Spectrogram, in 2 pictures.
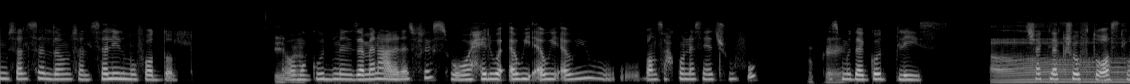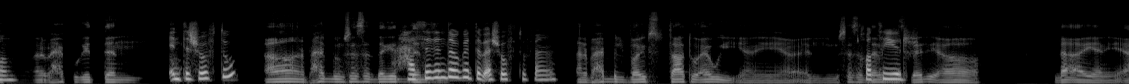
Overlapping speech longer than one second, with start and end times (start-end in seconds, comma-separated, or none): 10.3-11.5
